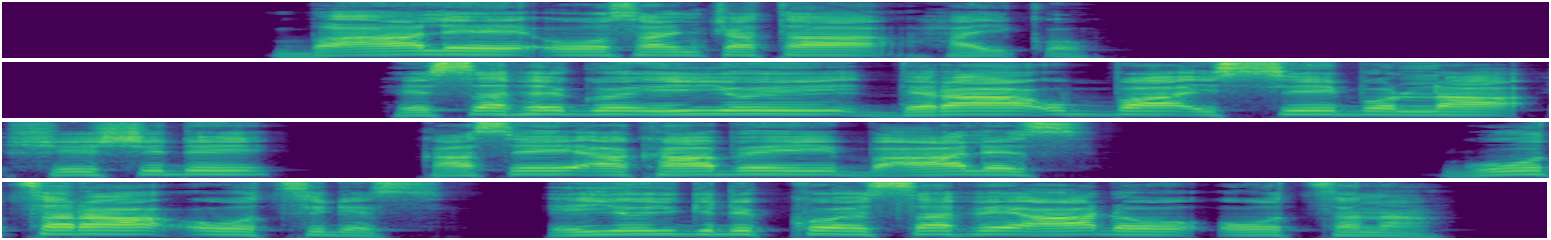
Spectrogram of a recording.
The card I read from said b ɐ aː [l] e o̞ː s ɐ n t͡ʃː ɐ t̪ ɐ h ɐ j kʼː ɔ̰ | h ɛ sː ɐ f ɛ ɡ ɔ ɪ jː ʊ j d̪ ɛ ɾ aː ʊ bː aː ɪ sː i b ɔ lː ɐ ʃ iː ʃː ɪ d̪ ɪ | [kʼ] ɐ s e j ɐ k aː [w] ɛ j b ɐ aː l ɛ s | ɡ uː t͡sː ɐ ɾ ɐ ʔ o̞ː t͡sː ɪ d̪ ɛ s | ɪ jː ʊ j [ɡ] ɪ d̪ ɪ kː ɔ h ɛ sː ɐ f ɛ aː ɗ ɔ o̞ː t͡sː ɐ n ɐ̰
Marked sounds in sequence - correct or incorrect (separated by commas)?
correct, incorrect, incorrect, correct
